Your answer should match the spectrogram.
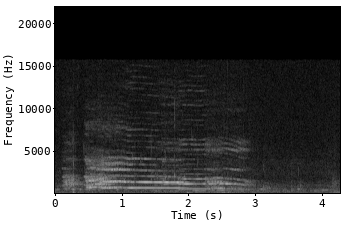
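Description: An animal's single long pitched call, about two and a half seconds long, held nearly level and dropping in pitch at its end.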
